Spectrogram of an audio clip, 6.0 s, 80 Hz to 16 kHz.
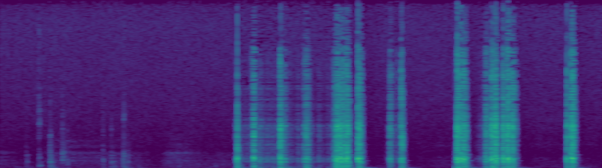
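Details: Abandoned 1984 Volvo 240, parked since about 2012, fresh battery: after a quiet spell, short bursts of rapid clicking come and go, engine never turns over; starter clicks without cranking, cause suspected not confirmed.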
